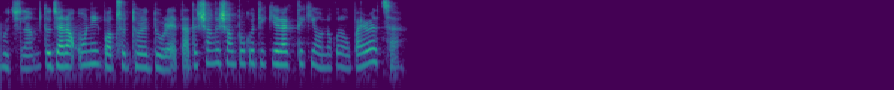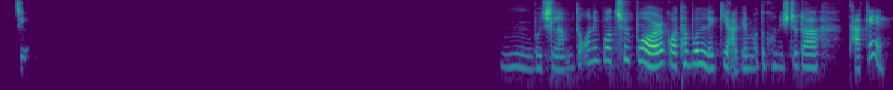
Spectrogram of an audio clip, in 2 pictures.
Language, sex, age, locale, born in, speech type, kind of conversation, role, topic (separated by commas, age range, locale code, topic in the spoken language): Bengali, female, 25-29, bn-BD, Bangladesh, read, expert-assistant, asker, ব্যস্ত জীবনের মাঝে কীভাবে বন্ধুর সঙ্গে যোগাযোগ ঠিক রাখা যায়—আপনার কোন কৌশল সবচেয়ে ভালো কাজ করে?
